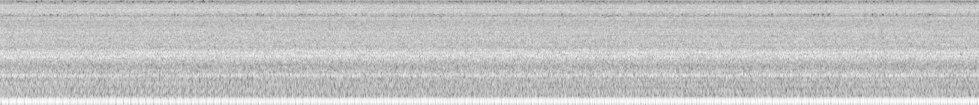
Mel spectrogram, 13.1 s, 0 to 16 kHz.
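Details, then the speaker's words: 1964 Willys CJ5 with re-done Chevy 4.3L V6 swap, first start after timing retarded, distributor possibly moving; idles loud with an uneven lumpy beat, one cylinder missing, suspected cylinder one; cause unconfirmed. "Uh, but it's missing. It's missing."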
